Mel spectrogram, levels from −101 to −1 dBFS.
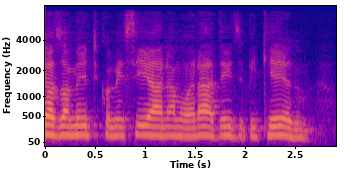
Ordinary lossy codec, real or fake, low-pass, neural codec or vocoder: none; fake; 7.2 kHz; codec, 16 kHz, 1.1 kbps, Voila-Tokenizer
